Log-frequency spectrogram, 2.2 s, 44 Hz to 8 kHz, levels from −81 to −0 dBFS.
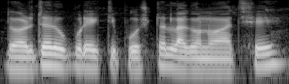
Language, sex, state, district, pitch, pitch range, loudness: Bengali, male, West Bengal, Cooch Behar, 120 Hz, 110-135 Hz, -19 LUFS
